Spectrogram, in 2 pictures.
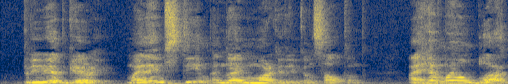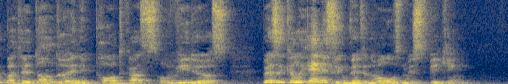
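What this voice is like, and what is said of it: Russian accent. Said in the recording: “I have this terrible Russian accent ... my Russian accent ... you sound like all my relatives ... that Russian accent is so endearing”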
